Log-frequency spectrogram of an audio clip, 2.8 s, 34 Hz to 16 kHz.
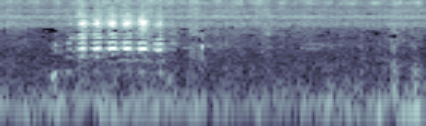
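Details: Black goat on a farm in Gimhae, South Gyeongsang, South Korea, recorded 8 September 2024: a single short tremulous bleat of about six quick pulses lasting half a second, over faint steady background hiss.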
